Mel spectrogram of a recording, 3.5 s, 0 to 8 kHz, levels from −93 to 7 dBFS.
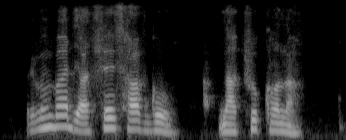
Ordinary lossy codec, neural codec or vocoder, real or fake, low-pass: Opus, 24 kbps; codec, 44.1 kHz, 3.4 kbps, Pupu-Codec; fake; 7.2 kHz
